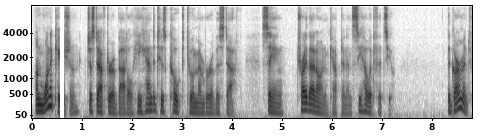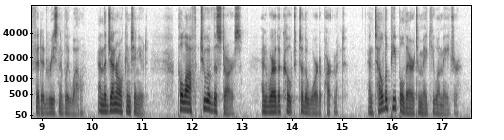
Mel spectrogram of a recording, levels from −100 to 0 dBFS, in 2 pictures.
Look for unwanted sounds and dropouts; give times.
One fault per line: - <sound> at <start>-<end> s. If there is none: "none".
- dropout at 0.5-0.6 s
